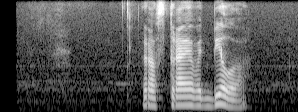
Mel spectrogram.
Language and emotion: Russian, neutral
